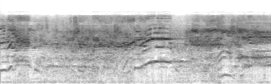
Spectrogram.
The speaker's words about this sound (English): Panic also caught on camera in the aftermath. Lawn chairs and possessions left behind. People screaming for their loved ones.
